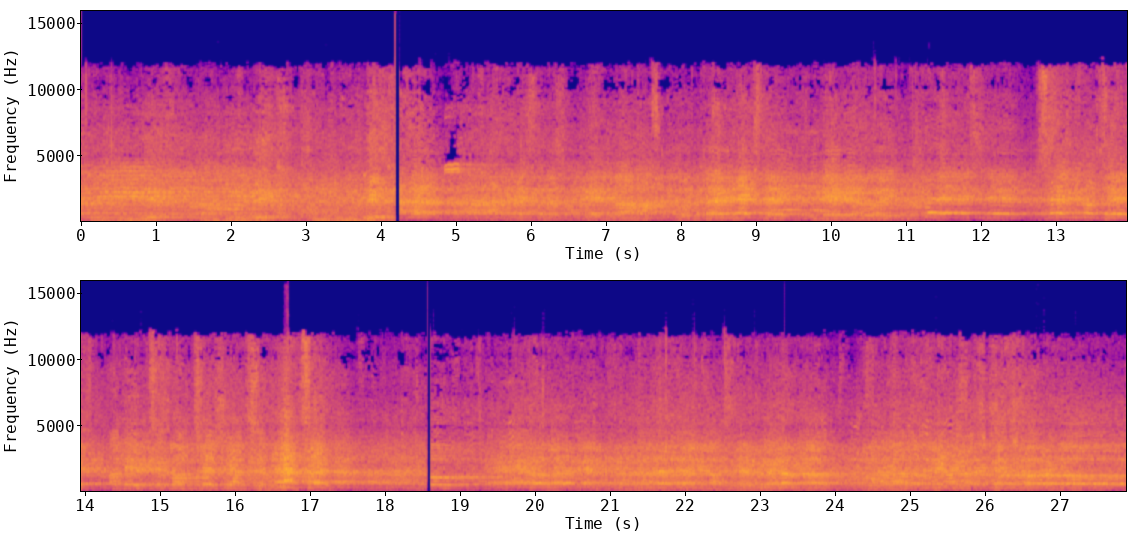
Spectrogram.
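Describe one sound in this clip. A large crowd chants and cheers loudly in an open stadium.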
